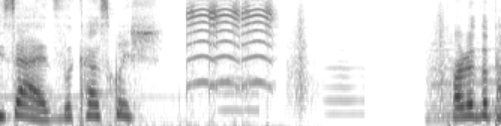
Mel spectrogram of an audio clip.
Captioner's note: squeeky toy noises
